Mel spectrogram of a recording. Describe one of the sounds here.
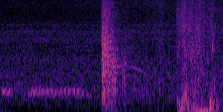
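An arrow is loosed from a bow with a sharp twang.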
